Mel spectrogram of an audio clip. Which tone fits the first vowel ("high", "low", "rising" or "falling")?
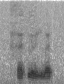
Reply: rising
